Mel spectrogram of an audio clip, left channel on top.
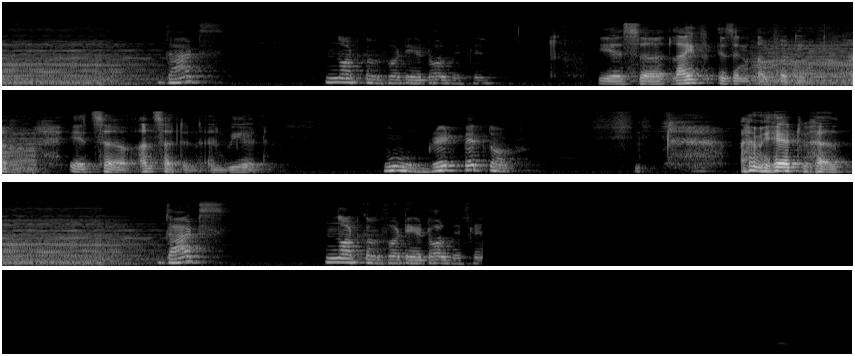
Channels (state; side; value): drops out; right; at 4.8 s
